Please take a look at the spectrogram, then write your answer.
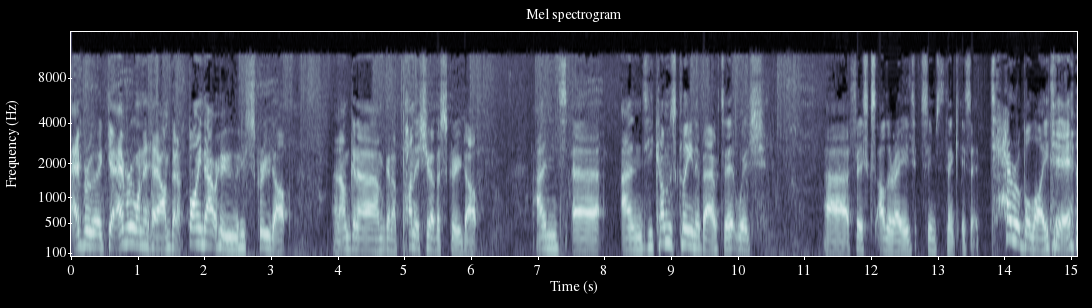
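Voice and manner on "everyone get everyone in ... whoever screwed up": ordinary talk, nothing marked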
